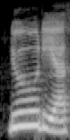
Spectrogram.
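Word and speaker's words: 料理: 류리야 소지노사교가 오메나노데스가 자 류리 요리죠. 요거 발음 주의를 하셔야 되는데 우리나라 발음이랑 비슷해서 많은 분들이 요리라고 해요. 어 아니고 리를 확실하게 류리라고 하시면 돼요.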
